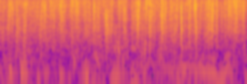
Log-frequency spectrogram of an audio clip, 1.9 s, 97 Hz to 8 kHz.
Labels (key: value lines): label: biophony, cascading saw
recorder: SoundTrap 600 or HydroMoth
